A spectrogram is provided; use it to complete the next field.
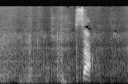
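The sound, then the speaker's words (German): Hens cackle in the background in their coop in the morning, with one short, sharp squawk standing out loudly near the end of a murmur of low voices and barnyard noise. “Ja, ihr hört jetzt wahrscheinlich dann auch wieder im Hintergrund sie. Gar kann immer am Morgen, wenn, wir, wenn ich komme, dann gar kann sie immer.”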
